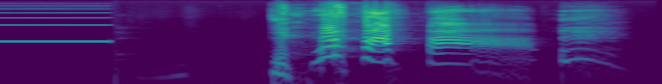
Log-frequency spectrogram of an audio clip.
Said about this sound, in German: kannst du auch piepen. Das ist doch die große Piep-Folge.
